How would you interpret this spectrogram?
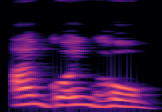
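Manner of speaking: loud, angry reading of the line; furious. Shown as a demonstration. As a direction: read it furiously, like storming off. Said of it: "furiously".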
